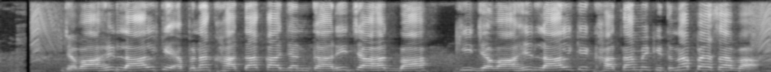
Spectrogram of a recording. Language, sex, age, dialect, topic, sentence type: Bhojpuri, male, 18-24, Western, banking, question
